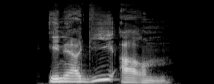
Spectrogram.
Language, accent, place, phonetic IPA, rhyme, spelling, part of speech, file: German, Germany, Berlin, [enɛʁˈɡiːˌʔaʁm], -iːʔaʁm, energiearm, adjective, De-energiearm.ogg
- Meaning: low-energy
